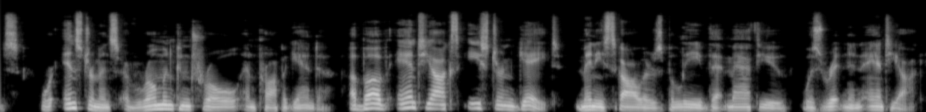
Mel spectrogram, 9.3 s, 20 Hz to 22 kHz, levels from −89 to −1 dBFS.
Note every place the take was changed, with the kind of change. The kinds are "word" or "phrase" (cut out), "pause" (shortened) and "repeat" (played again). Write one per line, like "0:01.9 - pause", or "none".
0:03.4 - pause
0:05.7 - pause
0:07.9 - pause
